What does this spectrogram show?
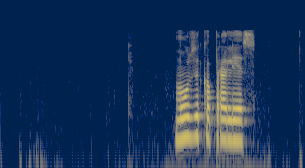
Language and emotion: Russian, neutral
